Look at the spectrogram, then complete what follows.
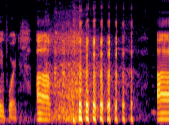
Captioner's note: laughter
